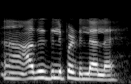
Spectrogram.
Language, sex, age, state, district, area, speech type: Malayalam, female, 30-45, Kerala, Ernakulam, rural, spontaneous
